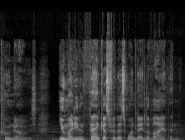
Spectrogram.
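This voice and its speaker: An actor playing a mischievous, flirtatious male demon with a teasing, menacing, theatrical manner and languid drawn-out phrasing, in an audio drama. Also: medium pitch, dark tone, soft background music, close to an everyday voice. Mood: smug warning.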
